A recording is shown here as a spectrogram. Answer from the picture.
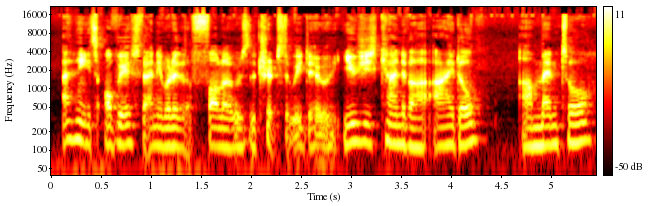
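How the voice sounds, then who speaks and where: Against noticeable background noise, a man of medium pitch talks at a fairly quick pace in a monotone, flat intonation. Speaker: climber and vlogger. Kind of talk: casual vlog talk.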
